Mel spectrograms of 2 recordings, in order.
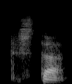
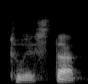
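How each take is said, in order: First: The word starts directly with the s sound. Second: An extra vowel sound comes before the s. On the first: The speaker calls it right. "Eso debe de ser" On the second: The speaker calls it wrong. "el alumno comenzará por vocal la siguiente palabra que comience por S"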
